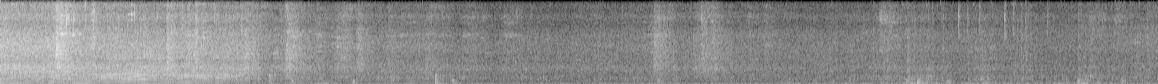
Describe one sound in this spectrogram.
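A bus engine roars close by and fades as the bus drives away.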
